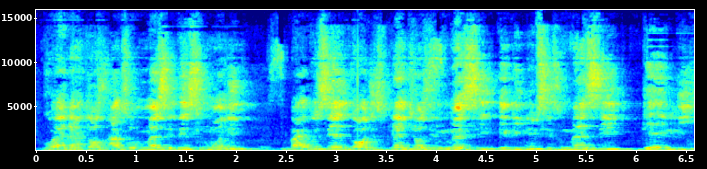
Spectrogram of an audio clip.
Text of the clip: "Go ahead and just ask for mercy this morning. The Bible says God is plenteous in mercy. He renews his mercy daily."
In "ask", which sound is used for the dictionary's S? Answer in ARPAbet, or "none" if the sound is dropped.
none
